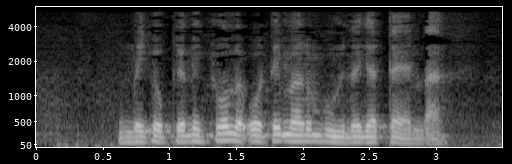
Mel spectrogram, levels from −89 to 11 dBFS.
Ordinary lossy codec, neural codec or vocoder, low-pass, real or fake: MP3, 24 kbps; codec, 16 kHz, 1 kbps, FunCodec, trained on Chinese and English, 50 frames a second; 5.4 kHz; fake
